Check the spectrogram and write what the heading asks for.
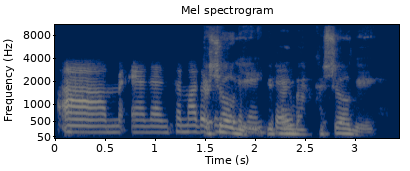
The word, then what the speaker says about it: Khashoggi: And then some other Khashoggi.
